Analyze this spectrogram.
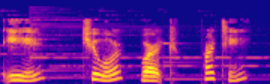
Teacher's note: When the following R is in the same syllable, as in ear, cure, work, party, the vowel takes on some retroflex quality. 모음이 반전음, 건설음의 그런 자질을 좀 갖게 된다 라고 하고 which is commonly known as R coloring.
